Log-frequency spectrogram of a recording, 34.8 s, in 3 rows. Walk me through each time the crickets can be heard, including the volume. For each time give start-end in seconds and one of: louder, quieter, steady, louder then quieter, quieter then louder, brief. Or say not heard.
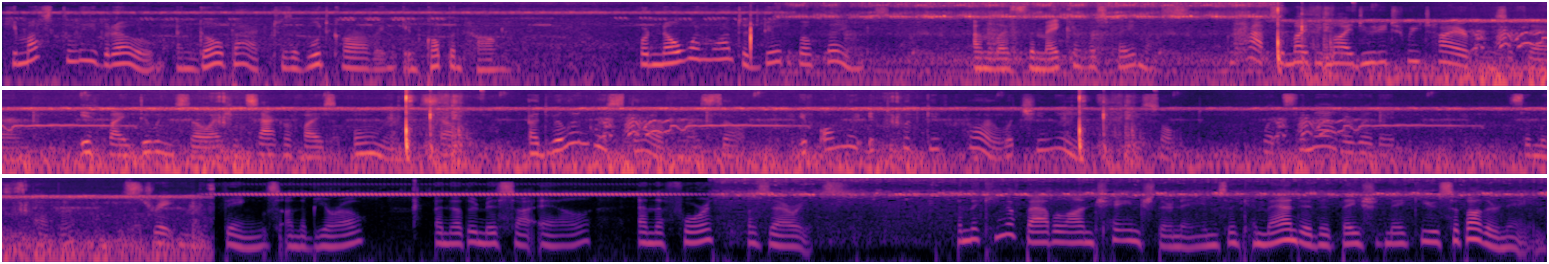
0.0-34.7 louder then quieter.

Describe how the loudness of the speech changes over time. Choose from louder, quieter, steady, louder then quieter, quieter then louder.
quieter.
